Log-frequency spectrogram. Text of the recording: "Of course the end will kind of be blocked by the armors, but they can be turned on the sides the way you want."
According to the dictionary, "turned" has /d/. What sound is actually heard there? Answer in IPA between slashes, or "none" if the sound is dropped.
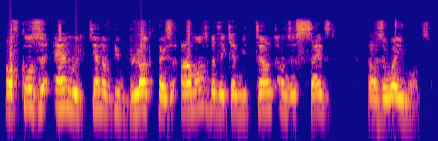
/d/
